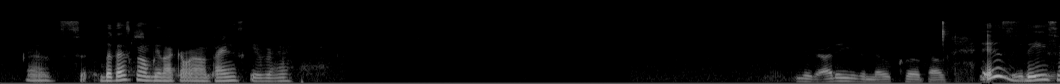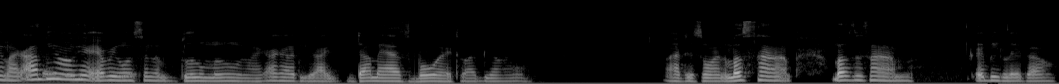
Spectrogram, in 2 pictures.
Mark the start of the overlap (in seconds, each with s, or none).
1.0 s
